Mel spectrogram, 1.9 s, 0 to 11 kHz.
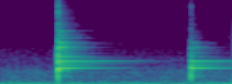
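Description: An all-metal container is tapped twice, each tap giving a bright metallic ring with a clear tone around 500 Hz and overtones that fade over about a second. It sounds different from the metal-bottomed oatmeal container it is compared with.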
